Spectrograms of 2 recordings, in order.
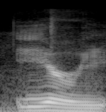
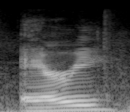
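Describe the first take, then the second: First: The first syllable does not sound like air. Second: The first syllable sounds like the word air. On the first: The speaker calls it wrong. "it's not Airy" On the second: The speaker calls it right. "it's Airy"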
